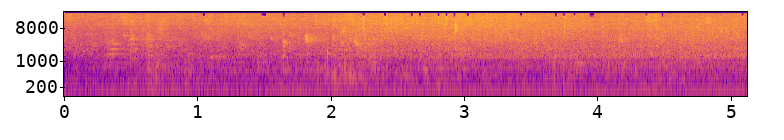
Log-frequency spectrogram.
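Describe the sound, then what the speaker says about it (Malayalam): Onions dropped into hot oil in a pan, giving a steady, continuous sizzle and crackle at moderate level throughout, with a low hum underneath. "ഇവിടെ എണ്ണ മൂത്തിട്ടുണ്ട്, എണ്ണ ചൂടായിട്ടുണ്ട്. നമുക്ക് ഉള്ളി ഇട്ട് കൊടുക്കാം."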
